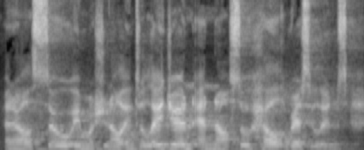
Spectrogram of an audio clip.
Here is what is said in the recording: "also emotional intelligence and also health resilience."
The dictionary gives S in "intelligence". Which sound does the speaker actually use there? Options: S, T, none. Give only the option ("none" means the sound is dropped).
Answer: none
